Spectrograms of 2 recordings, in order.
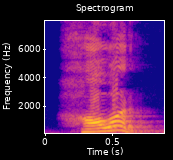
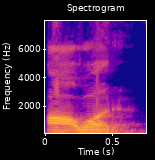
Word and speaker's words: hour: HOUR, इसको क्या पढ़ेंगे? हावर। गलत हो जाएगा, हावर, ये गलत होगा क्योंकि यहां पे एच जो है ना साइलेंट रहेगा, इसका उच्चारण होगा आवर।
